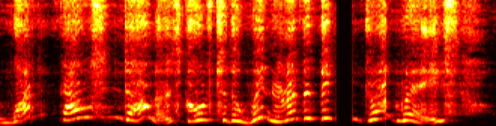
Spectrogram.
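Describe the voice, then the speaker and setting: A woman performs a cartoonish character voice at a moderate pace. Her pitch swings very widely. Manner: sweet, chirpy, giggly.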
